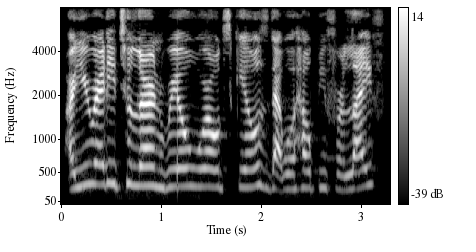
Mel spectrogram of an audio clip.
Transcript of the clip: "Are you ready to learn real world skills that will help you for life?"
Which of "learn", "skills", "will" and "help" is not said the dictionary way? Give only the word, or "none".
none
